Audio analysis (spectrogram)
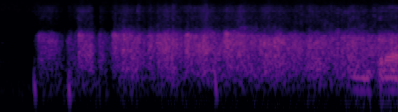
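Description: A church congregation breaks into applause during an evening service, a few sharp early claps giving way to a steady, dense wash of clapping that holds at moderate level, with faint voices emerging near the end.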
